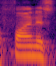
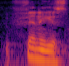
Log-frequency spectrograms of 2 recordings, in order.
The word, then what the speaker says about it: Phineas: While Finest Newborn Jr., also Phineas Newborn Jr. is an equally acceptable pronunciation.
